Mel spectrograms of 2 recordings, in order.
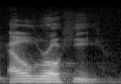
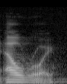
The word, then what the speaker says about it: Elrohi: It's actually Elrohi, which is a little bit more difficult to say than Elroy.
